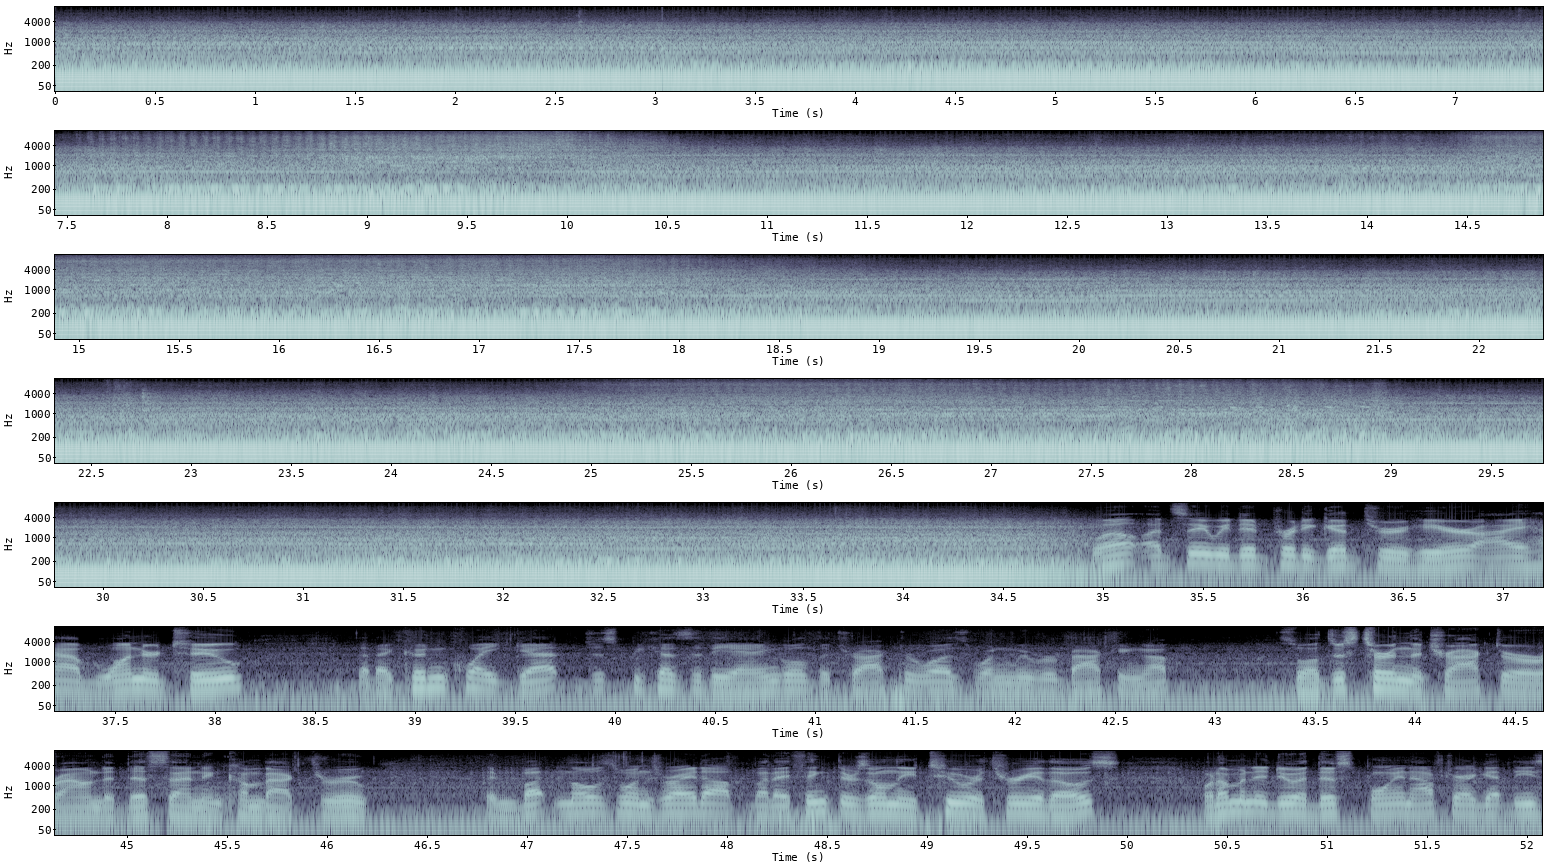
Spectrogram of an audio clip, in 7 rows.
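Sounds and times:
gearbox whine: 0:00.0 - 0:35.6
tractor diesel engine running: 0:00.0 - 0:52.0
stump grinder hissing grinding: 0:07.2 - 0:19.9, 0:22.5 - 0:29.4.

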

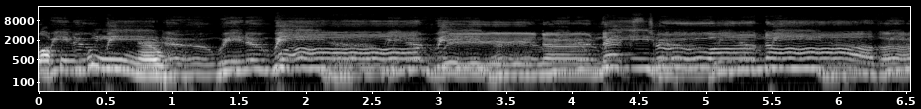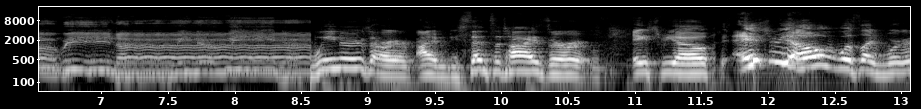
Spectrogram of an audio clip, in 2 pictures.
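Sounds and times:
person singing long notes: 0:00.8 - 0:08.6.

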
